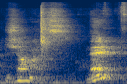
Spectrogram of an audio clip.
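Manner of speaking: ordinary delivery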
